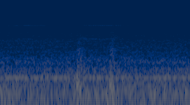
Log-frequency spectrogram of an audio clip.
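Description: Train wheels clunk over rail joints.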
